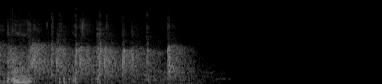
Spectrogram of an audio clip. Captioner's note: applause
